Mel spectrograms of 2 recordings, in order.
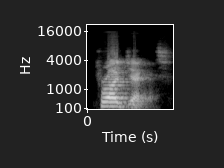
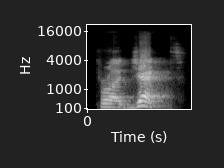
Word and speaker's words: project: a piece of work undertaking their stresses on the first syllable project now if we use the same word as a verb to mean you know to communicate clearly then stress is on the second syllable project so you have projects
